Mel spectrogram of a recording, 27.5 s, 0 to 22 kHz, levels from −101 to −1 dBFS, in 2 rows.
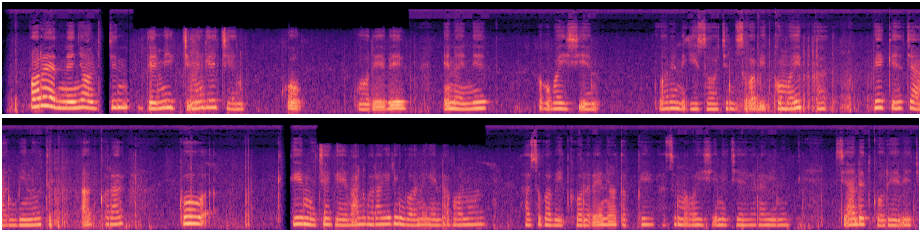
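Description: A speech recording with network faults throughout. Two call audio freezes, at 1.45–1.70 s and 17.95–18.13 s, stretch the last sound into a fading buzz of about 160 ms, the final 70–80 ms near-silent. Likely cause: delayed packets draining the jitter buffer. A spectrogram shows smeared, decaying harmonics, then a dark gap. Short concealed packet loss at 1.89–1.93 s fills a 20 ms hole with extrapolated sound, heard as a brief smear. The waveform shows a slight envelope wobble, and the spectrogram a short blur of repeated texture. Call bitrate drops at 1.99–7.09 s and 18.51–21.09 s cut the encoding from 40 to 9 kbps for roughly two to three seconds. The audio turns rough and muffled, and the spectrogram loses everything above 8 kHz. Jitter buffer speed-up trims pitch-period slices to reduce delay, hurrying the speech without changing pitch. It runs at 105% from 6.89 to 8.86 s and at 104% from 11.67 to 13.64 s, after "oret nekisochin sikobit". 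Then 110% at 20.52–21.21 s and 112% at 22.45–23.10 s. Each pass removes roughly 70–100 ms, visible as compressed syllable spacing.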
